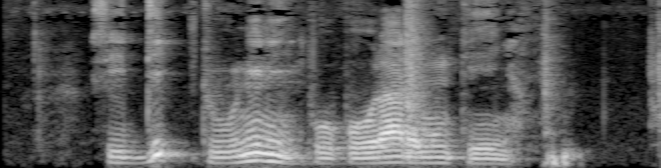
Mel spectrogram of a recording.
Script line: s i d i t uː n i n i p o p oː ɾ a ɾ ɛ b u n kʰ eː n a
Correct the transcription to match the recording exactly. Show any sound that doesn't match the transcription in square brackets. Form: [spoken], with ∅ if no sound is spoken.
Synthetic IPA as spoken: s i d i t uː n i n i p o p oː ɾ a ɾ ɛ [m] u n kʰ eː [ɲ] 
